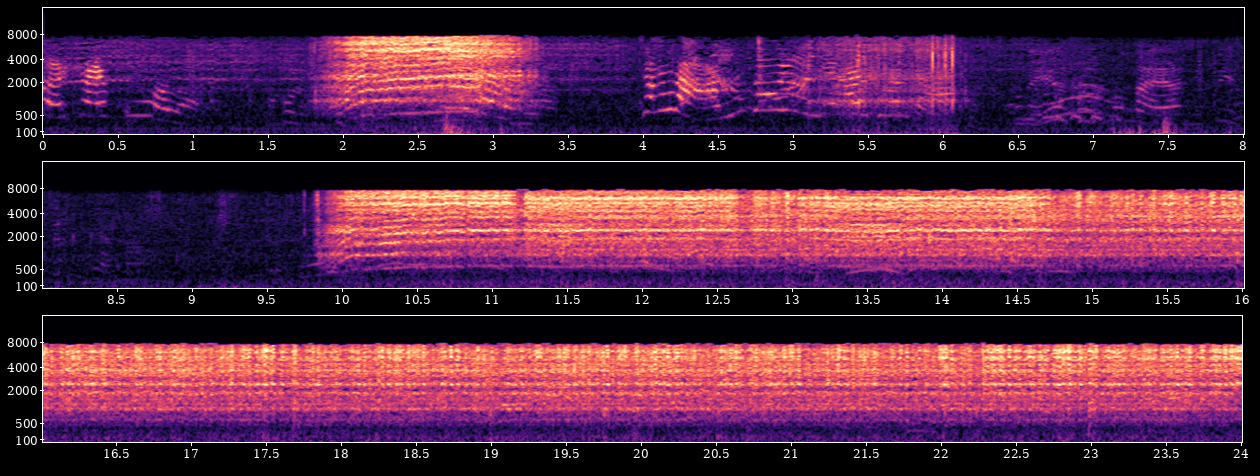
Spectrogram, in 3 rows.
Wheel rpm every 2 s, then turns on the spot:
10, 60, 10, 0, 10, 140, 160, 160, 160, 160, 160, 160.
2-6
